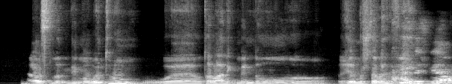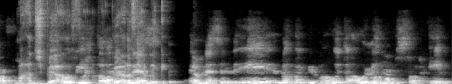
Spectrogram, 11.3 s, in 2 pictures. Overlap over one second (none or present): present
